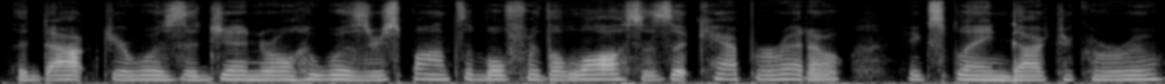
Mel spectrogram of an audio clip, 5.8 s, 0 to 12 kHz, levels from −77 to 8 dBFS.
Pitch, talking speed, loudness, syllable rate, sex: 180 Hz, 165 wpm, -20 LUFS, 5.4 syllables/s, female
